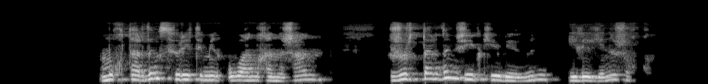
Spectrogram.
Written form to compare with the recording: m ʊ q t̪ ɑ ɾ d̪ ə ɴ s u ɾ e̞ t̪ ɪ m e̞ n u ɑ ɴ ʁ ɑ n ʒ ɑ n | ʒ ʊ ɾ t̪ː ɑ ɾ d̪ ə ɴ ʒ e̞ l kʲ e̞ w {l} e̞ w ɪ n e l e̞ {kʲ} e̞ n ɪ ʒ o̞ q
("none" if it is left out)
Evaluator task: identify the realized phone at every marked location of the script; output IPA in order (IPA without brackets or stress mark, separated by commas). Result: l, ɡʲ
